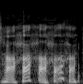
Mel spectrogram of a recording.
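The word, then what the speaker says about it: jaja: That laugh track is spelled J-A-J-A-J-A, just so you know. It's ha ha ha ha.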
